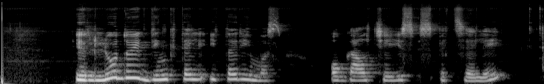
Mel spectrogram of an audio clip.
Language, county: Lithuanian, Utena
